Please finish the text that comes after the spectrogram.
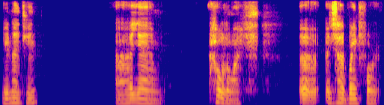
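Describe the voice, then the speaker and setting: A man's voice: medium pitch, steady tone, slow, long pauses. Teen guy gaming stream, chatty and rambly, voice cracks sometimes, muffled cheap mic. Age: teens. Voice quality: voice cracks now and then. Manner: rambling, chatty, talks to viewers. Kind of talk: casual gameplay stream chat.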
